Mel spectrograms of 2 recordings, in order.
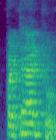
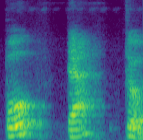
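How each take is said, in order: First: Said in the usual way. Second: potato slowly in three parts, po, ta, to; teacher's three-beat potato; syllable by syllable. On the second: Shown as a demonstration. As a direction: pause after each syllable of potato. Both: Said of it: "तो इसको आप pronounce करिए".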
